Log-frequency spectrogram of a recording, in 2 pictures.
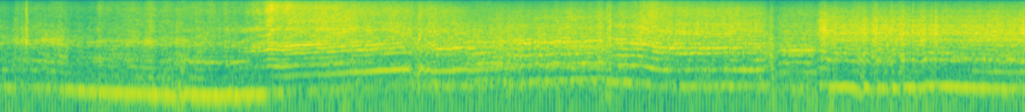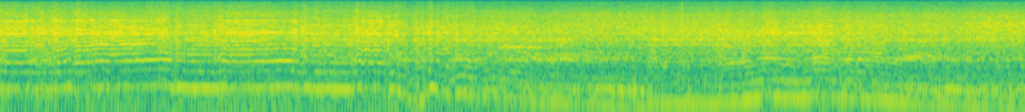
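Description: Loud, continuous onboard roar of Will Power's IndyCar race car on the Baltimore street circuit, its engine pitch rising and falling through gear shifts and corners with no pause for the full run.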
